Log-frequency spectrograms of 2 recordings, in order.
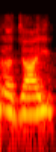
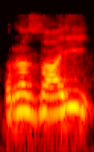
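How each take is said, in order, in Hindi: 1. बीच का व्यंजन 'j' की ध्वनि है। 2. बीच का व्यंजन 'z' की ध्वनि है। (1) "ਆਮ ਕਰਕੇ ਰਜਾਈ ਪੜ੍ਹ ਲਿਆ ਜਾਂਦਾ ਹੈ" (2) "ਜਦੋਂ ਬਿੰਦੀ ਲੱਗ ਜਾਏਗੀ"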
